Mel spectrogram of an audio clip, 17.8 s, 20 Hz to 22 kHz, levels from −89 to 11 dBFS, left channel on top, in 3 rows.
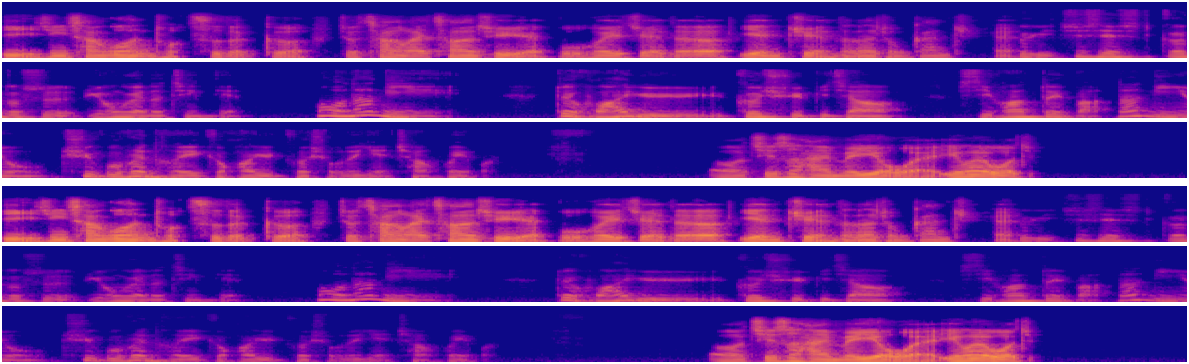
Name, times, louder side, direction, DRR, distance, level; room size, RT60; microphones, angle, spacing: voice 1, 0.0-5.1 15.4-17.0, right 3 dB, 25° right, 0.3 m, -23 dB
voice 2, 5.1-7.1 7.5-8.2 8.7-10.4 10.7-14.2, left 6 dB, 60° left, 0.3 m, -33 dB
3.9 x 2.5 x 2.4 m
head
